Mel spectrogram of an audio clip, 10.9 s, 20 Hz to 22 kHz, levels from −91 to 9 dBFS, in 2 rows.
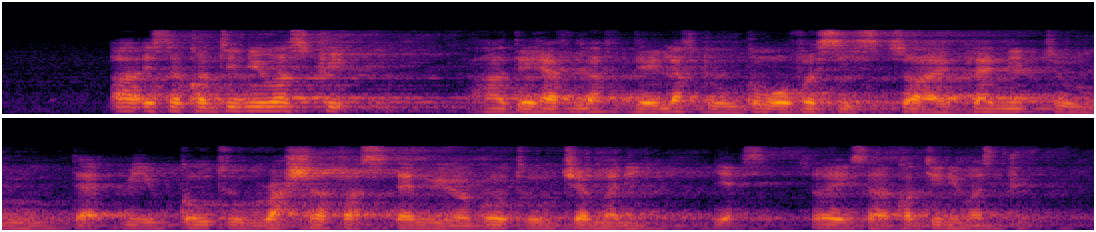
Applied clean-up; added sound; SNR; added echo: none; none; none; reverberation time 2.3 s.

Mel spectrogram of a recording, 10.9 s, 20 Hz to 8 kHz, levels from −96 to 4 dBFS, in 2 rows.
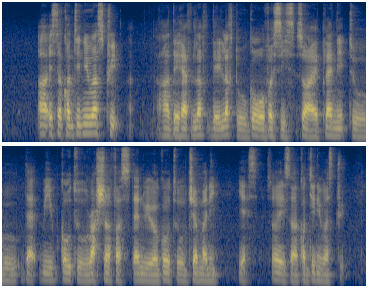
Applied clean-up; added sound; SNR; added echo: none; none; none; none.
